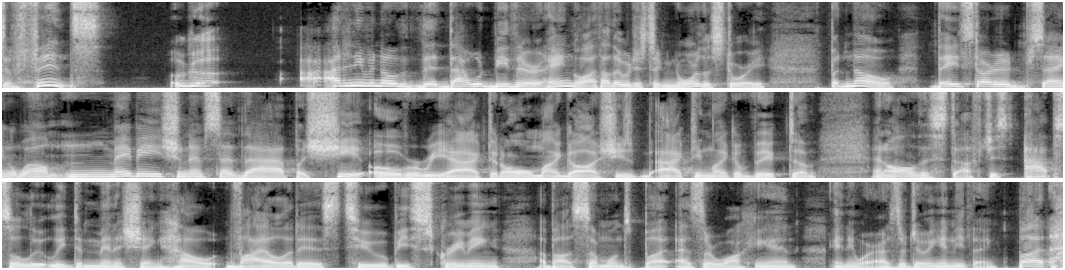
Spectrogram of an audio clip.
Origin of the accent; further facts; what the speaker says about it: Texas, United States; I'm from Texas. Okay. I'm in Texas as we speak right now.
